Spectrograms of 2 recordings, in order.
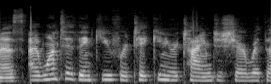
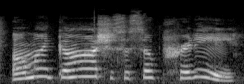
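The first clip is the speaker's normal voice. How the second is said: excited; 8 semitones higher than usual. Real, not acted. Opening a card from Sweden.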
